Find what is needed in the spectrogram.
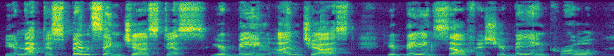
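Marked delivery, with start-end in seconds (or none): none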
